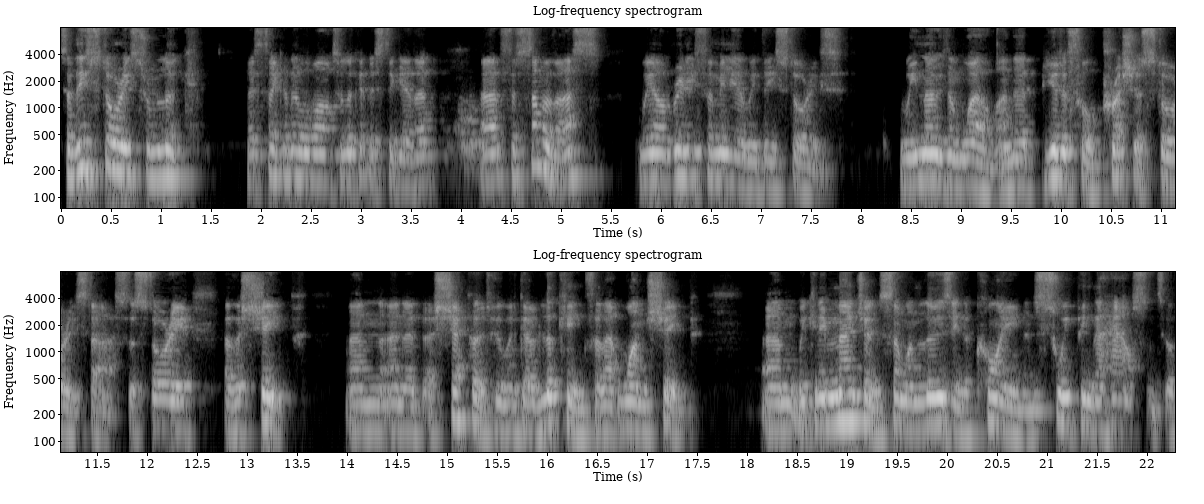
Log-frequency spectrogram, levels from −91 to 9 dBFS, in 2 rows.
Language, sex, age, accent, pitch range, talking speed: English, male, 50-69, British, 135-175 Hz, 185 wpm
